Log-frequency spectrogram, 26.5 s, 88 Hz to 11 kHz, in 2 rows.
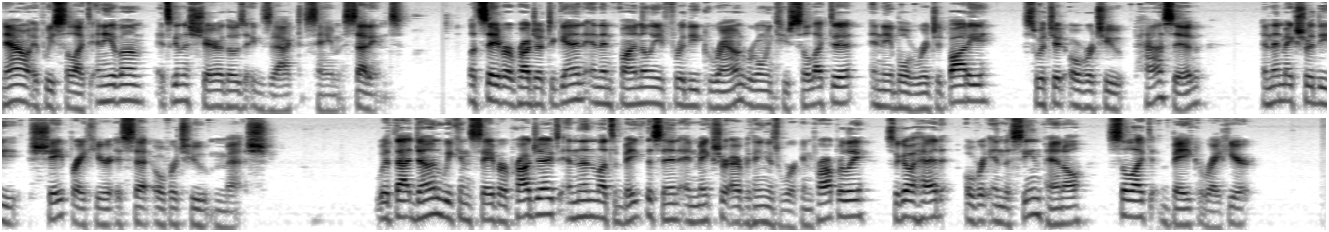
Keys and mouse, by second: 4.5 ctrl+s, 5.6 click, 9.0 click, 10.2-11.5 drag, 13.4-15.4 drag, 15.8 z, 17.0 ctrl+s, 19.6 click, 24.7-26.2 drag, 26.2 click.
